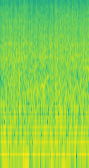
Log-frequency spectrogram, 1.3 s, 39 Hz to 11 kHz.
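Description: Loud, continuous rumbling blast noise from an explosion in GTA 5 Online, a dense roar sustained across the moment with speech-like activity mixed in beneath.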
